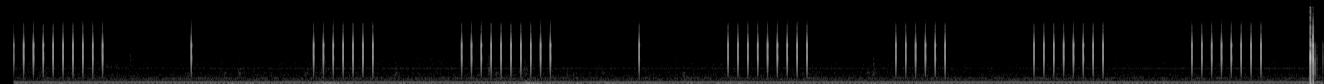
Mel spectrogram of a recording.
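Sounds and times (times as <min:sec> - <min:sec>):
telephone pulse dial sounds in the handset: 0:00.2 - 0:01.1, 0:03.1 - 0:03.8, 0:04.6 - 0:05.6, 0:07.3 - 0:08.1, 0:09.0 - 0:09.5, 0:10.3 - 0:11.1, 0:11.9 - 0:12.7.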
